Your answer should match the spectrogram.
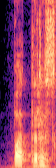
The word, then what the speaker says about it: پطرس: कुछ असातिज़ा के नज़दीक इसको पितरस पढ़ा जाना चाहिए और ज़्यादातर की राय ये है कि इस लफ्ज़ को पतरस कहा जाए।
